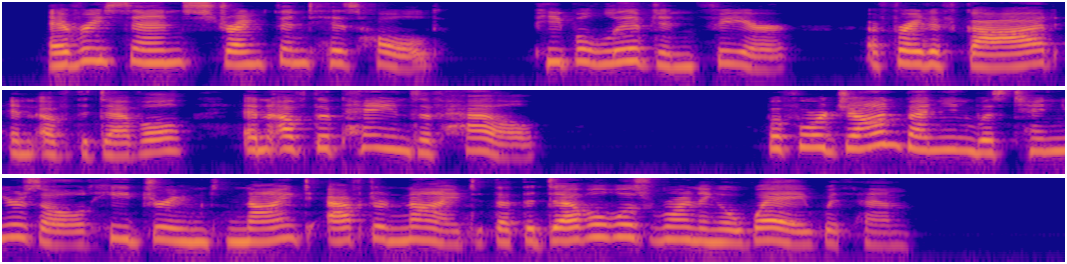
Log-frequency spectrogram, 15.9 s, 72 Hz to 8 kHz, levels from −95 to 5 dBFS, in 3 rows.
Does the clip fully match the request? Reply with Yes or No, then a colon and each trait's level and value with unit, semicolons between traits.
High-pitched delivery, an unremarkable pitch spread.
Yes: very high, 250 Hz; average, 3.6 semitones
